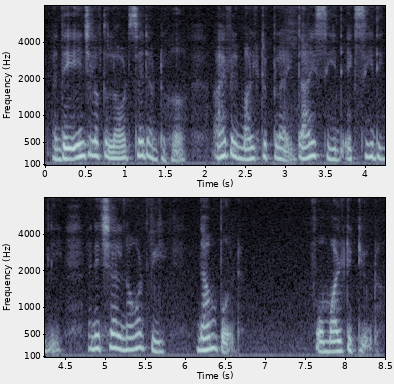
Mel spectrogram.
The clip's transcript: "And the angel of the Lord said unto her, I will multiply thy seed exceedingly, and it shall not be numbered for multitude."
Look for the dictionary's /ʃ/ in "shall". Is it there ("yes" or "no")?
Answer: yes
